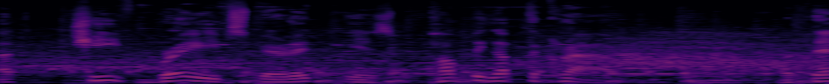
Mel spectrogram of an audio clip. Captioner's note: crowd cheering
